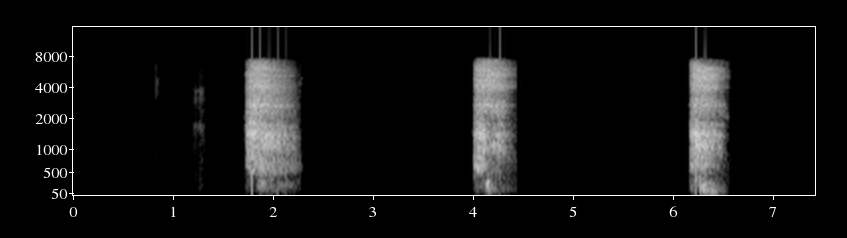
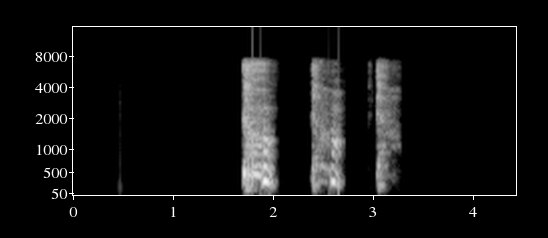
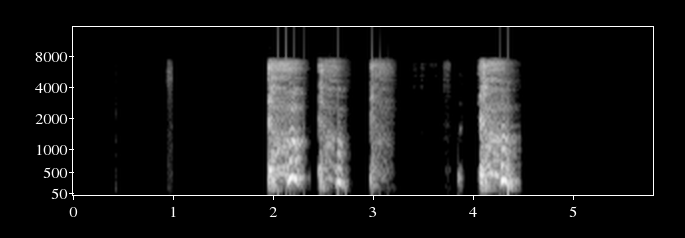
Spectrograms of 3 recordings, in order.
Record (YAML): exhalation_length: 7.4 s
exhalation_amplitude: 13690
exhalation_signal_mean_std_ratio: 0.29
three_cough_length: 4.4 s
three_cough_amplitude: 20112
three_cough_signal_mean_std_ratio: 0.26
cough_length: 5.8 s
cough_amplitude: 23938
cough_signal_mean_std_ratio: 0.28
survey_phase: beta (2021-08-13 to 2022-03-07)
age: 45-64
gender: Female
wearing_mask: 'No'
symptom_cough_any: true
symptom_runny_or_blocked_nose: true
symptom_sore_throat: true
symptom_headache: true
smoker_status: Never smoked
respiratory_condition_asthma: false
respiratory_condition_other: false
recruitment_source: Test and Trace
submission_delay: 1 day
covid_test_result: Positive
covid_test_method: ePCR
